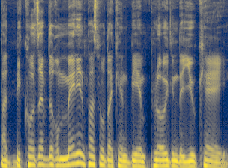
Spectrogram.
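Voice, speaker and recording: A man with an Israeli accent, a dark, mellow tone, ordinary pitch variation and a very fast pace. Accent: foreign accent, Israeli. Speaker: tech guy, talk show guest. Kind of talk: casual chat.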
